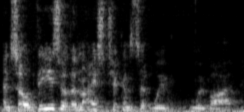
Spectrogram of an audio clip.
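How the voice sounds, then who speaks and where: A woman with lively intonation speaks at a moderate pace amid audible room echo and noticeable background noise. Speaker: home cook hosting a cooking show. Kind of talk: cooking tutorial. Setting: home kitchen. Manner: casual, chatty.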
